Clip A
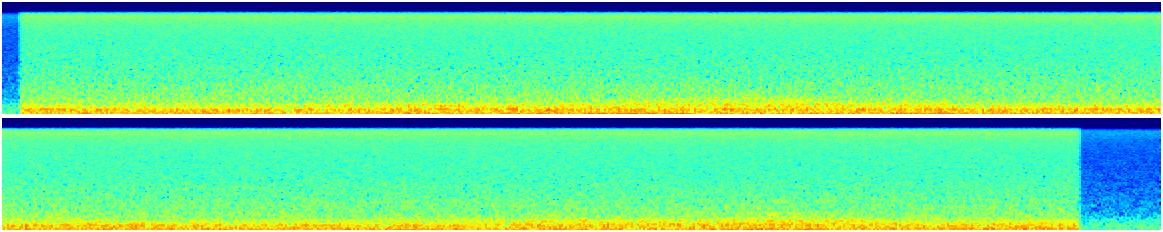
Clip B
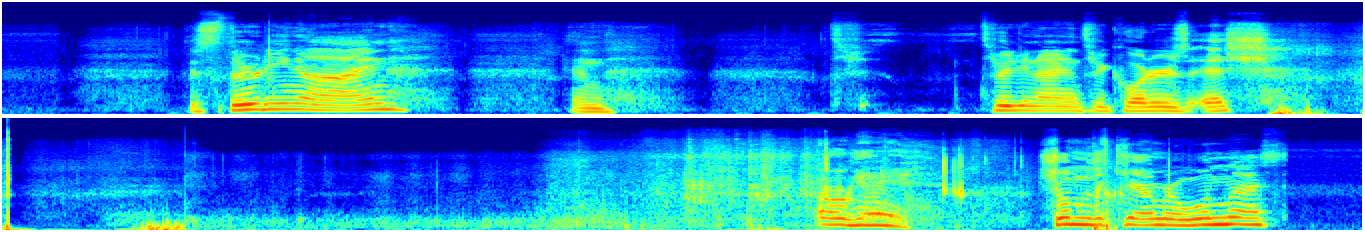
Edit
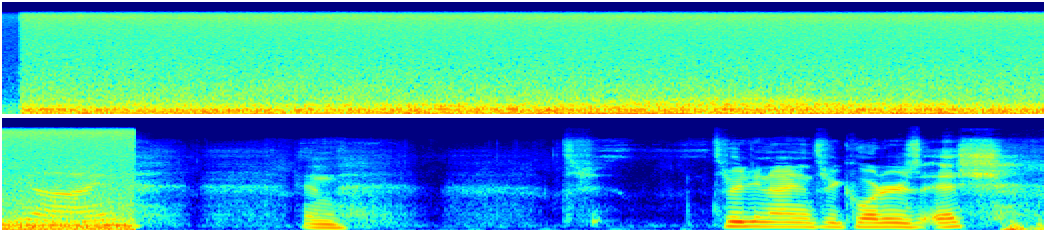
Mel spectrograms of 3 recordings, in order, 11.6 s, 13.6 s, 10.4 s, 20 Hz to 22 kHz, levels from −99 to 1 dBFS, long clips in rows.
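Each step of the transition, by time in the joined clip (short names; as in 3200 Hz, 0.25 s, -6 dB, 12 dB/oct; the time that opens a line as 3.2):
clip A
5.3 add clip B from 1.43 s 0.58 s -6.5 dB
5.88 switch to clip B from 2.01 s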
